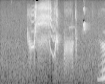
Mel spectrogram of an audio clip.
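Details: A pet male parrot, in an unusually chatty mood near a hard-boiled egg, chatters in short, raspy bursts of speech-like syllables, repeating the same words, with a high whistle and squawky edges over about two seconds.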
